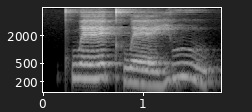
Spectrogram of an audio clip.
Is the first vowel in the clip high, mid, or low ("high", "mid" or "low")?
mid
